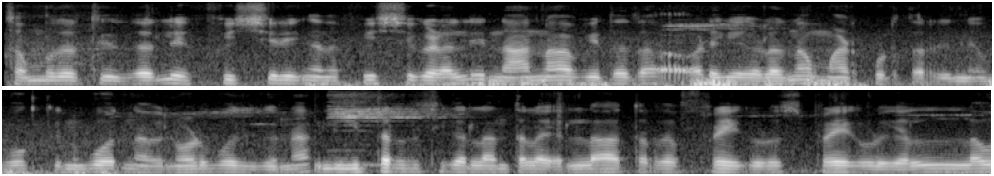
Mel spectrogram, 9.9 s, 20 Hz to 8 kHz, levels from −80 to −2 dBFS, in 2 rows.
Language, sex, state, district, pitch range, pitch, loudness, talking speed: Kannada, male, Karnataka, Gulbarga, 115-120 Hz, 115 Hz, -22 LUFS, 155 wpm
